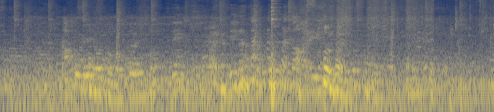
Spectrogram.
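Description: Dishes clink at a counter.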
